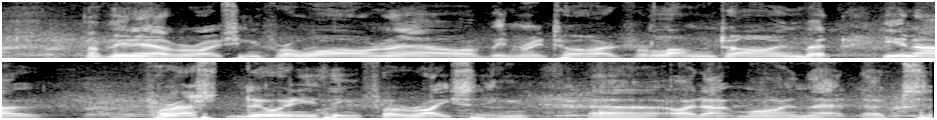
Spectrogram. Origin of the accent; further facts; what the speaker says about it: Adelaide, South Australia, Australia; also born or lived in Singapore / Malaysia; born and bred in Adelaide, apprenticed in Adelaide, and done all my early riding there. And then in 71, I went off to Singapore and Malaysia for 4 years. Then back to Adelaide and finally retired back in Adelaide.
